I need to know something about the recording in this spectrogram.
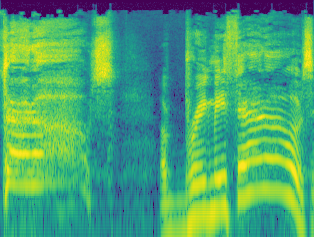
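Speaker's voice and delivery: acted, very high, slow, drawn-out swooping shout. Retelling the scene where Thor arrives on Earth: imitating Thor yelling. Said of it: "And he's just yelling".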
